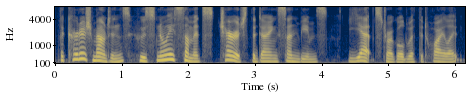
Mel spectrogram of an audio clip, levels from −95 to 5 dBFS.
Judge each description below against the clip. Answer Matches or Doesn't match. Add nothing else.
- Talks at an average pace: Matches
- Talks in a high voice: Doesn't match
